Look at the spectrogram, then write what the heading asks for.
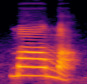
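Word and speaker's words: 妈妈: So if I want to say mother in Chinese, mama, mama. So ma, first tone, ma is the neutral tone here. So mama.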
